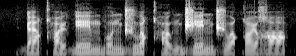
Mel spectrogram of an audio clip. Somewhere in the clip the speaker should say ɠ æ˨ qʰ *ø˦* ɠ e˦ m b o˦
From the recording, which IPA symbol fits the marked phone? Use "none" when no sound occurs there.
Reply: ø˨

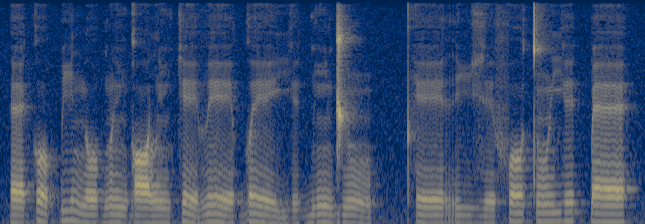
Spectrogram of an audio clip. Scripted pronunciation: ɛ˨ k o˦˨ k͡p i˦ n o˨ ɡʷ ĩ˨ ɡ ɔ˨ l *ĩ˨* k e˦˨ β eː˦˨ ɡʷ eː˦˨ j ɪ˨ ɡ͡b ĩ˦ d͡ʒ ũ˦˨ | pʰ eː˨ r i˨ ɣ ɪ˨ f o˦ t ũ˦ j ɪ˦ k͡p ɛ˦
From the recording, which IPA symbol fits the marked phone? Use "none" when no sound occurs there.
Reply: ĩ˨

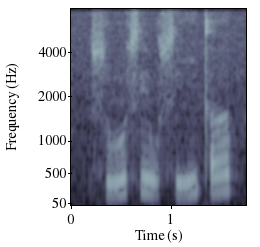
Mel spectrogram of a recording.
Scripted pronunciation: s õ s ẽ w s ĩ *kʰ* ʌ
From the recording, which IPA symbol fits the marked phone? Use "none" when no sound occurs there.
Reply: kʼ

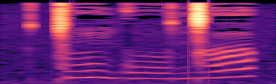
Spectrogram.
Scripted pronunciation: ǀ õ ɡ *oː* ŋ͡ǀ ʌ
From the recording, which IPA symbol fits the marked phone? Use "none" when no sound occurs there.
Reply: oː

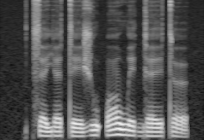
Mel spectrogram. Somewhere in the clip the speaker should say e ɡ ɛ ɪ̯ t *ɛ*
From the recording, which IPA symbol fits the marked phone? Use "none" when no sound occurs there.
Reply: œ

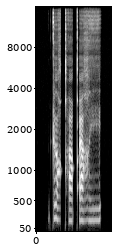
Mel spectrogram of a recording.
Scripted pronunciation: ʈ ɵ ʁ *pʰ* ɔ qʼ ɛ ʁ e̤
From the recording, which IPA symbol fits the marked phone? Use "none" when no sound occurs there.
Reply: qʰ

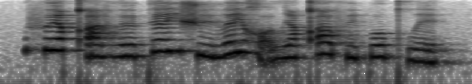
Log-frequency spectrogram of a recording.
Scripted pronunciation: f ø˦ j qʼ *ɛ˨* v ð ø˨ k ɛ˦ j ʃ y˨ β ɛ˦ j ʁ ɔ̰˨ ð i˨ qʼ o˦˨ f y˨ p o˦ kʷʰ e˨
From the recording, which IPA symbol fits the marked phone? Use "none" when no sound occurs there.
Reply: ɛ˨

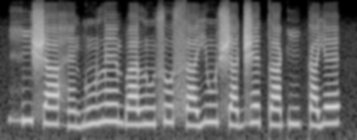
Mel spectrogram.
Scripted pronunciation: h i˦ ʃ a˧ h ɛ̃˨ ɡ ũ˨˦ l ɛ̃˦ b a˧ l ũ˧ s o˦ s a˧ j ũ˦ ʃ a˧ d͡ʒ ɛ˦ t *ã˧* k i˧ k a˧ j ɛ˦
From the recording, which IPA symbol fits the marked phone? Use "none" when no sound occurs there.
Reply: a˧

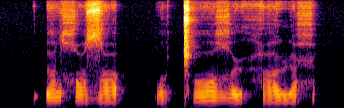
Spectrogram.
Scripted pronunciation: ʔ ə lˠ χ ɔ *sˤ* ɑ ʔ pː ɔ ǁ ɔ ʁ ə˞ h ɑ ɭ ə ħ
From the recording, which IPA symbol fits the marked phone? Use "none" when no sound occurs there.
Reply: zˤ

